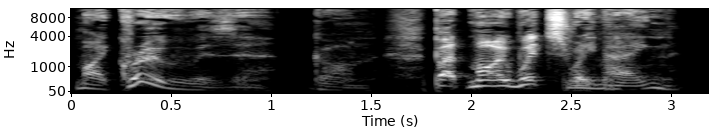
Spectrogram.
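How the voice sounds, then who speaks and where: An actor playing an eccentric shipwrecked sea captain and pompous amateur poet, speaking florid, dramatic game dialogue in a gravelly, husky voice. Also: male voice, mid-range voice, huge pitch swings, a little slow, dry recording, clean studio sound, full character voice. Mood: theatrical, rueful. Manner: florid, dramatic, alliterative declaiming. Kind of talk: theatrical video game character dialogue.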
